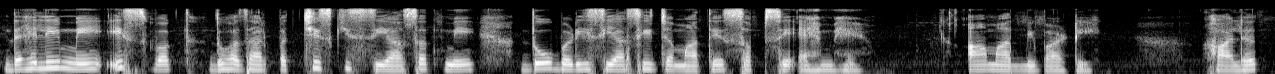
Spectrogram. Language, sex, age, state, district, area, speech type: Urdu, female, 30-45, Delhi, North East Delhi, urban, spontaneous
